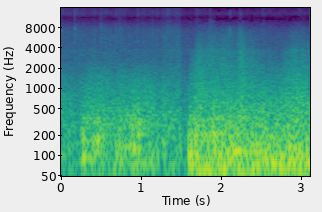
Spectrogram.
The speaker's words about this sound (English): Storms rolled through southern Wisconsin again last night, and man, that thunder was loud.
